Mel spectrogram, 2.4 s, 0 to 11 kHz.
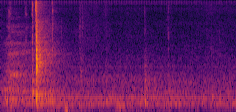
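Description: Plastic battery compartment door on a Samsung GX-10 DSLR's grip snapping shut with one sharp click, followed by a fainter click of handling about a second later.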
